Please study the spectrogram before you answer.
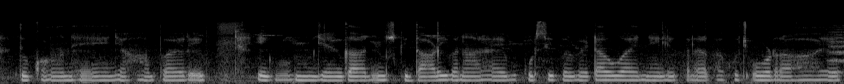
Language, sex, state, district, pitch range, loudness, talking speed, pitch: Hindi, female, Bihar, Supaul, 190-200 Hz, -31 LUFS, 170 wpm, 195 Hz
